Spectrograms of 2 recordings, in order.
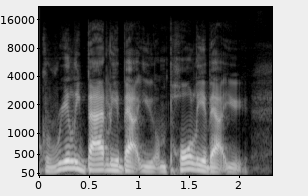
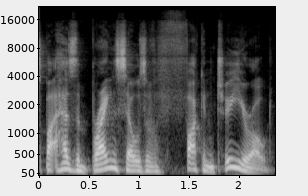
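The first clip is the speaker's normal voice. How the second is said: ordinary talk, nothing marked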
